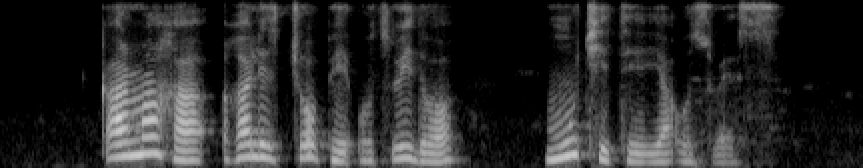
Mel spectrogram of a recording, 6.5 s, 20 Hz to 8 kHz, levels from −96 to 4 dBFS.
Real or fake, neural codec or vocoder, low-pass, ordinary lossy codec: real; none; 7.2 kHz; Opus, 24 kbps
